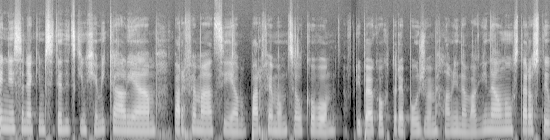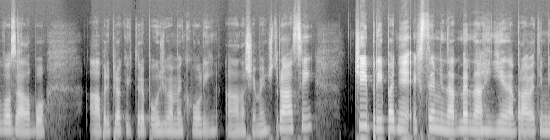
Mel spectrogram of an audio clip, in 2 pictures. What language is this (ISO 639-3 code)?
slk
